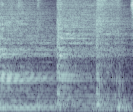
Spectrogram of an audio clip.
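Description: Live rock band playing between sung lines: an electric guitar chord rings out on the first beat over bass guitar and drum kit, with drum hits about a second in and again shortly after.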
